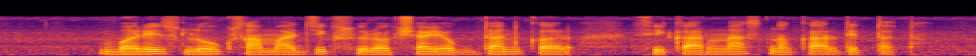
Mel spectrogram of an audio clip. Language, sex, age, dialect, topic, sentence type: Marathi, male, 18-24, Varhadi, banking, statement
